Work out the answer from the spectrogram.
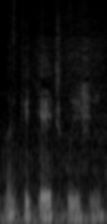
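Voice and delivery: low hushed murmur. Real, not acted. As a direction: speak softly in awe. Hushed admiring.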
